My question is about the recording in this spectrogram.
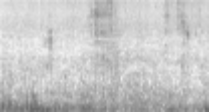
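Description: Tortilla chip being bitten and chewed, a few faint crunches about half a second and a second in, over a low rumble of wind on the microphone.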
